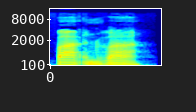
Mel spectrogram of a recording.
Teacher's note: fa and va are made with both of the lips only, no teeth at all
